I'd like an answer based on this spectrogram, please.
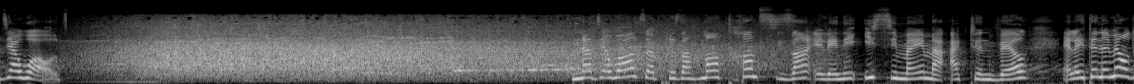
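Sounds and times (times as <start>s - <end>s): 
speech: 0.0s - 0.8s, 5.7s - 11.3s
audience applause welcoming a singer onto the stage at a regional cultural festival: 0.7s - 8.4s.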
